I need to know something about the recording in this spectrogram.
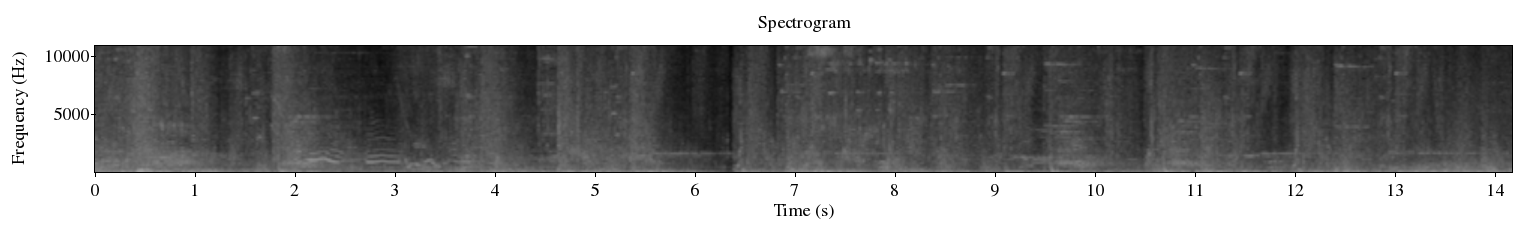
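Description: Spell effects and weapon hits clash and crackle in a busy game fight.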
